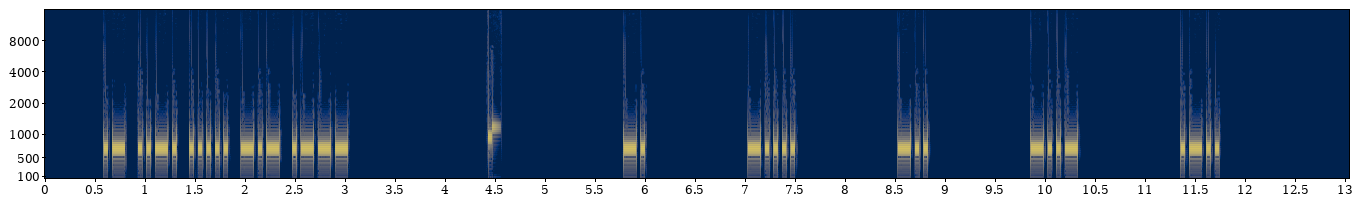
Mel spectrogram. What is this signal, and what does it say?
Morse code, heard as a keyed tone, about 27 wpm, spaced as for 12 wpm, 700 Hz. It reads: AF5KJ N6DXL
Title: USA Call Signs - 5 Characters - 8x Character Spacing - 28wpm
